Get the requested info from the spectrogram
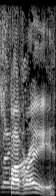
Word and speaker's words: Favre: Everything might be silent. – Yeah. Favre. It's pronounced Favre.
